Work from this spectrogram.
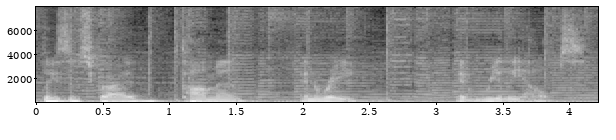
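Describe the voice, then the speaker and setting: Mellow-voiced man hosting a podcast. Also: fairly low pitch, steady tone, takes it slowly, faint music behind. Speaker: podcast host. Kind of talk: informal podcast announcements and outtakes.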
